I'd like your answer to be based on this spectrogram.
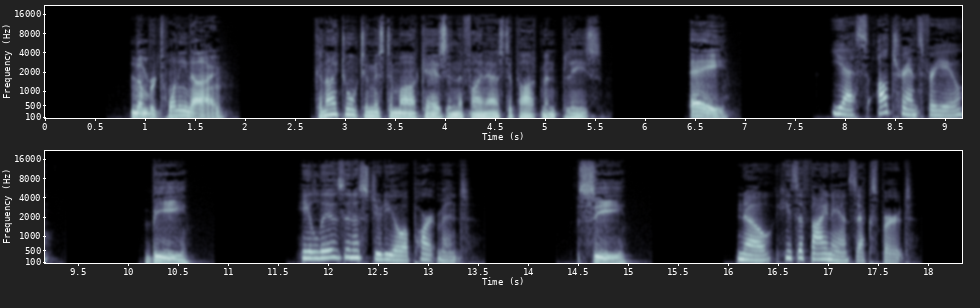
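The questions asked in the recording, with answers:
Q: Can I talk to Mr. Marquez in the finance department, please?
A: A: Yes, I'll transfer you.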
